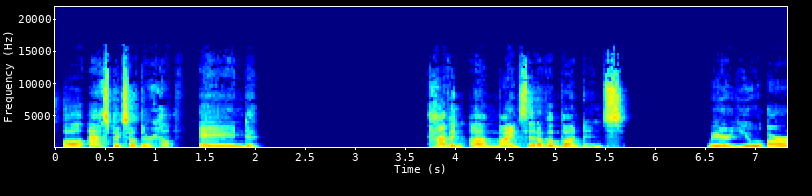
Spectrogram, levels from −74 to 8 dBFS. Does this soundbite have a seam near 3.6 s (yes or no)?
no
